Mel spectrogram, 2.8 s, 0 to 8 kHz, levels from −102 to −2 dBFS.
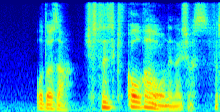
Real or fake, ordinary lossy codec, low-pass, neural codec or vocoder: fake; none; 7.2 kHz; codec, 16 kHz, 0.5 kbps, FunCodec, trained on LibriTTS, 25 frames a second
